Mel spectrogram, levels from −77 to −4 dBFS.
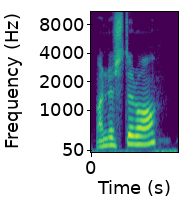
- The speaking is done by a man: No, female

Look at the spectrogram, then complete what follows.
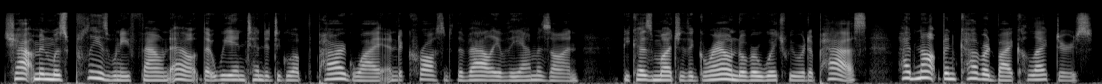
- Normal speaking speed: No, fast, 220 wpm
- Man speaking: No, female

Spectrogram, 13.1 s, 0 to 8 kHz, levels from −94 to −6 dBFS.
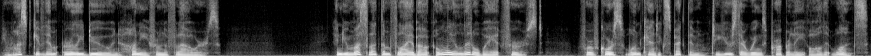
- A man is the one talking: No, female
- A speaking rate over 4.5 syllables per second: Yes, 4.9 syllables/s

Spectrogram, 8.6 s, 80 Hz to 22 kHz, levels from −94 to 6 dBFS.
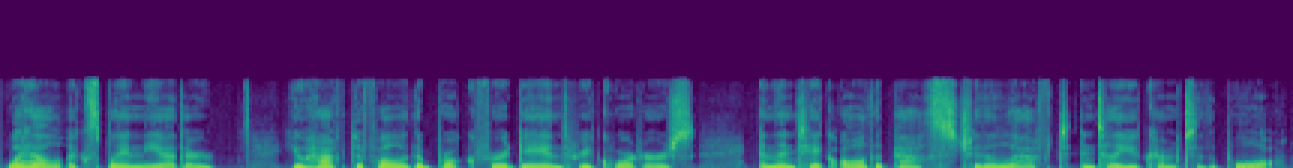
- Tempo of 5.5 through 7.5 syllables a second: No, 5.0 syllables/s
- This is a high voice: Yes, high, 195 Hz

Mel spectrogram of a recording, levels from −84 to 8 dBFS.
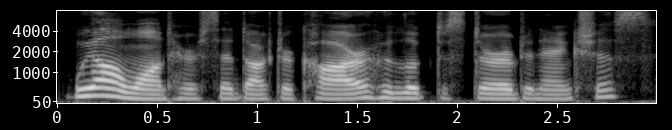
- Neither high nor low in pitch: Yes, medium, 170 Hz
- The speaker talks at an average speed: No, fast, 240 wpm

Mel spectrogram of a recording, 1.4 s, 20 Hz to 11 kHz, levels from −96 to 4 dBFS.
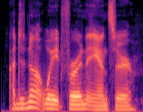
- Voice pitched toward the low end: Yes, low, 120 Hz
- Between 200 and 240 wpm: No, fast, 290 wpm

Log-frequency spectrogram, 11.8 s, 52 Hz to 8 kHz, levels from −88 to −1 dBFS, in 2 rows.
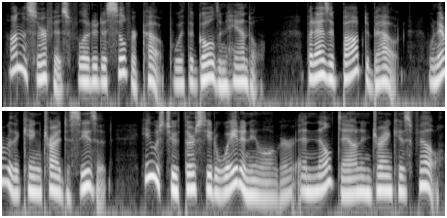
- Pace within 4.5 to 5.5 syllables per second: Yes, 4.9 syllables/s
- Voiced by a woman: Yes, female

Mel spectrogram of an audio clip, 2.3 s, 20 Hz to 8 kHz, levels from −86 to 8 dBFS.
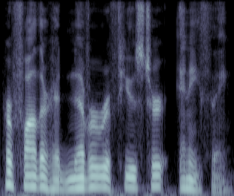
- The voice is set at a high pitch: No, low, 100 Hz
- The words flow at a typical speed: Yes, average, 180 wpm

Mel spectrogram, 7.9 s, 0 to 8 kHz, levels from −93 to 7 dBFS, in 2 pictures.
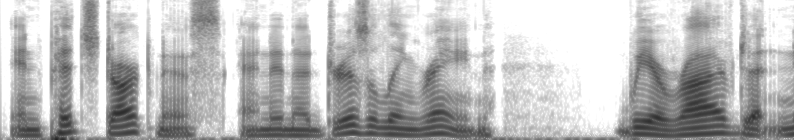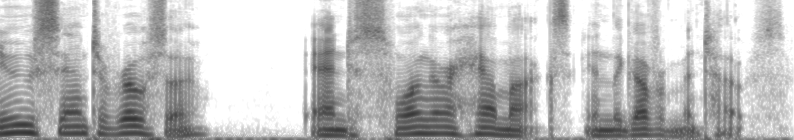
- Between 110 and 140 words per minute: No, average, 165 wpm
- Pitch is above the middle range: No, low, 130 Hz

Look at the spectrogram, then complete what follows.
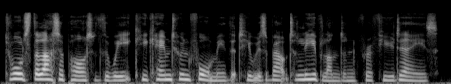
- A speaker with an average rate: No, fast, 305 wpm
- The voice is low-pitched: No, high, 200 Hz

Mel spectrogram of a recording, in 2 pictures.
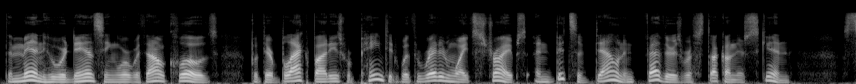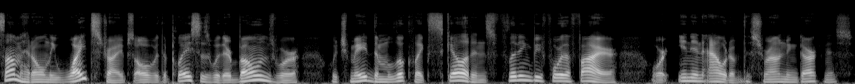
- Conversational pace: No, fast, 210 wpm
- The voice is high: No, low, 130 Hz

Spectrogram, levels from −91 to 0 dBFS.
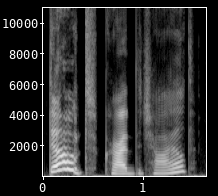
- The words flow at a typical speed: Yes, average, 145 wpm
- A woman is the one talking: Yes, female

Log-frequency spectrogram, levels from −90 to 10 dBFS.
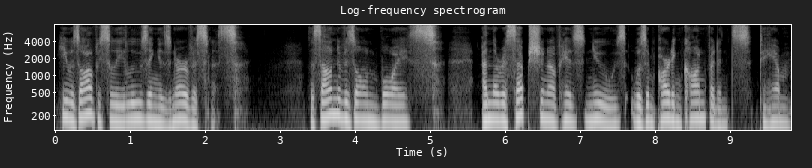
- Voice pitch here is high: No, medium, 155 Hz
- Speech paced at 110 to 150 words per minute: Yes, average, 140 wpm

